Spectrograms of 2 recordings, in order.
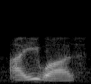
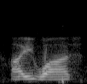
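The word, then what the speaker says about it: Aiwass: Well, I think the Book of the Law, which Crowley supposedly wrote through automatic writing, Crowley attributed to, I believe the way it's pronounced is Aiwas.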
